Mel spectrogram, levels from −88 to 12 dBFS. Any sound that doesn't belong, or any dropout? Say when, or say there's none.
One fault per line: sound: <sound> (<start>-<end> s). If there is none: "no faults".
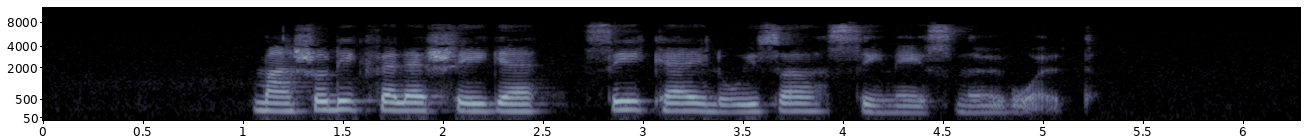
no faults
